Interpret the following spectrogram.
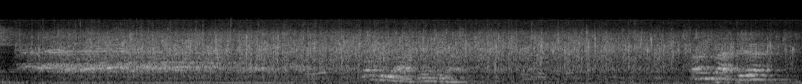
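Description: Theatre audience applauding and cheering, heard on an amateur audience tape, with a man's voice cutting through the clapping about four seconds in and again near the end.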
